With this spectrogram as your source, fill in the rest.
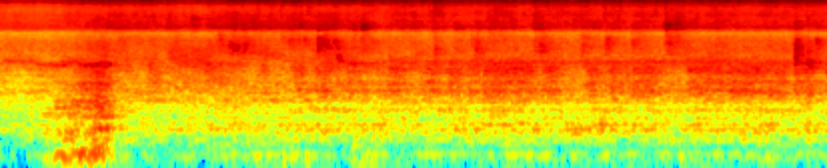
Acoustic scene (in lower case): restroom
